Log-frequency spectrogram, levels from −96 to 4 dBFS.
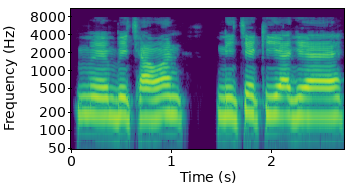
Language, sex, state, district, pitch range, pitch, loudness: Hindi, male, Bihar, Lakhisarai, 170-185 Hz, 175 Hz, -13 LUFS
